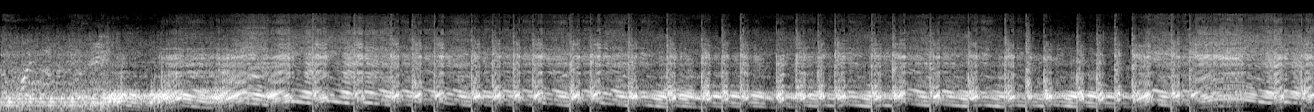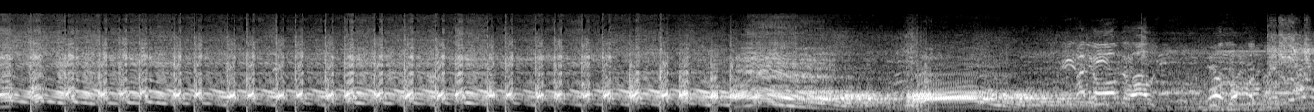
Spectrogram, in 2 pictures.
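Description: A sport motorcycle with its fairings stripped off, revved hard while standing still: the throttle is blipped over and over, so the engine note swings rapidly up and down. Near the end the revs fall away, then rise again.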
